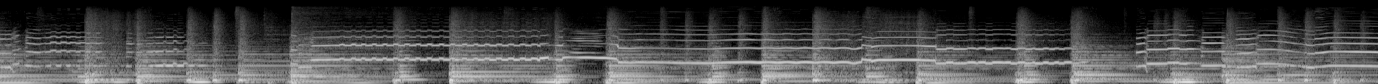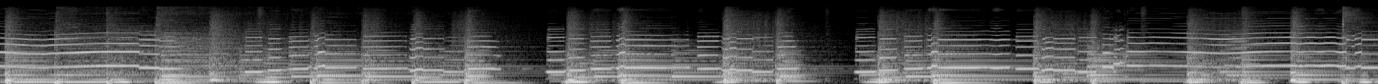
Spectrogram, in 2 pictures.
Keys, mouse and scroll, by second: 0.0 click, 1.1 middle click, 1.5-2.5 scroll down 2, 2.5 middle click, 3.0 click, 3.4 middle click, 5.9 Tab, 6.6 Tab, 7.6 shift+a, 10.4 middle click, 11.5 scroll down 3, 11.6 middle click, 12.8 s, 14.4 click, 15.4-15.8 scroll up 2, 16.6 click, 16.9-17.9 scroll up 3, 17.9 click, 19.1 click, 20.5 shift+middle click, 20.5-21.3 shift+scroll up 3, 21.3 click, 22.2 scroll up 1, 22.7 click, 25.0 scroll up 2, 25.9 click.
